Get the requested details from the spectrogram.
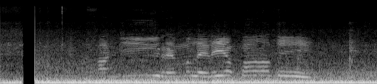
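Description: A young man sings close by.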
